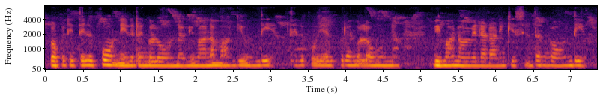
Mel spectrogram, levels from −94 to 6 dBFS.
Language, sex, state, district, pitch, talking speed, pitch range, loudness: Telugu, female, Telangana, Adilabad, 205 Hz, 120 wpm, 200-215 Hz, -21 LUFS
